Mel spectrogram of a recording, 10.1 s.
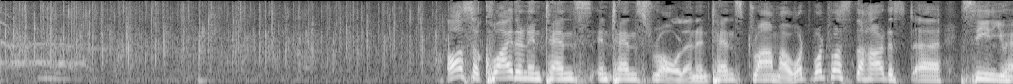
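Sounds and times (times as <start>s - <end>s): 
cheering voices: 0.0s - 1.4s
audience applauding: 0.0s - 5.0s
speech: 4.5s - 10.1s.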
